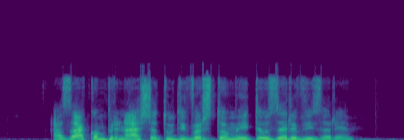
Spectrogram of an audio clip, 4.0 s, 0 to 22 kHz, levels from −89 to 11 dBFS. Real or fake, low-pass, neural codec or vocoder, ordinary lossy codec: fake; 9.9 kHz; vocoder, 22.05 kHz, 80 mel bands, WaveNeXt; Opus, 24 kbps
